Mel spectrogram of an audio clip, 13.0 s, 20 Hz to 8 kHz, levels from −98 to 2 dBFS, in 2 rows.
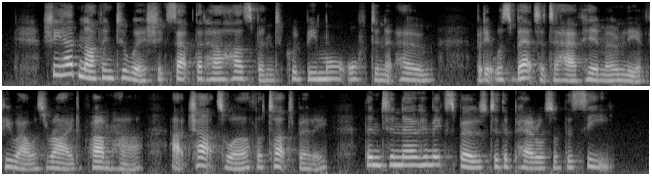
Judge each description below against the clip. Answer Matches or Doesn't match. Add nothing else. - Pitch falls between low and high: Matches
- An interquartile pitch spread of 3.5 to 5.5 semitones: Matches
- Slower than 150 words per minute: Doesn't match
